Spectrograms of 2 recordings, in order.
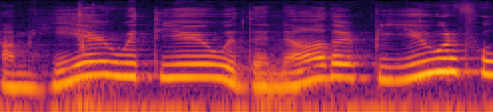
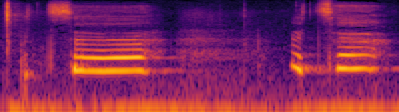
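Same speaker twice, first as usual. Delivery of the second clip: high, hesitant cat voice; flustered little cat; 7 semitones higher than usual. A narrator's reading. Keith fumbling an excuse in front of cats, flustered. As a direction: stumble to find the words.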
